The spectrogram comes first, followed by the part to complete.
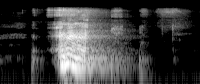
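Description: A man clearing his throat once, about half a second in: a loud start that falls in pitch and fades within a second.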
